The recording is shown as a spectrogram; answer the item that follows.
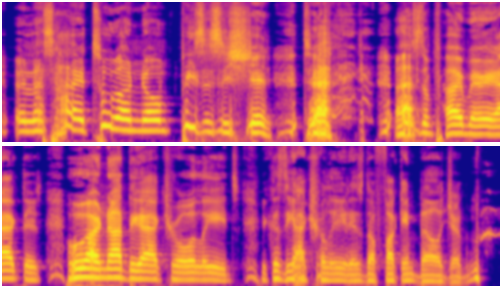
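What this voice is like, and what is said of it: Imitates another person's voice. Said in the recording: “my Vince McMahon voice”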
